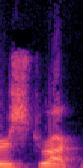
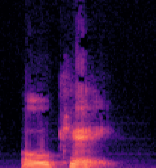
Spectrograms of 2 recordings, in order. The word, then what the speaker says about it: Strzok: Strzok. So I guess the Z is silent.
